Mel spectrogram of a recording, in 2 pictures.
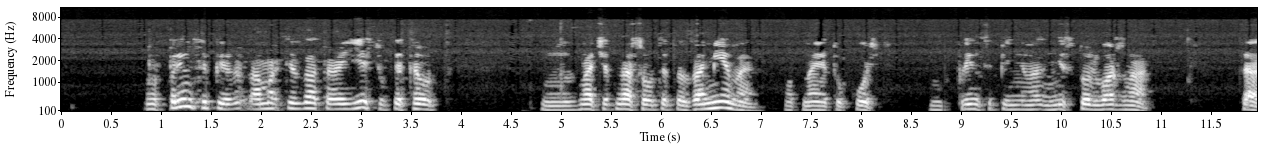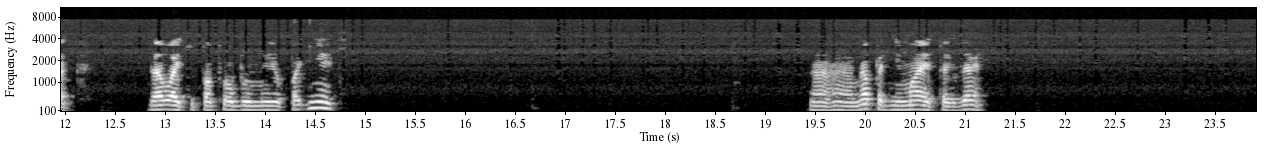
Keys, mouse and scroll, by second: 4.9-6.5 middle drag, 14.4 click, 16.9-18.9 drag, 21.7-23.9 drag.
